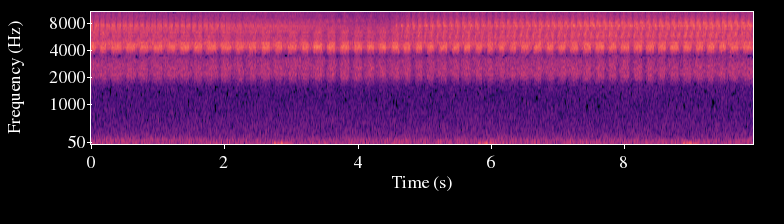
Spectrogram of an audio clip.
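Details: Cicadas singing in a lavender field: a dense, continuous high buzzing chorus with fast regular pulsing throughout, steady and unbroken, no other sounds.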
